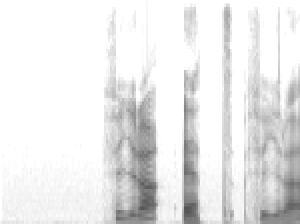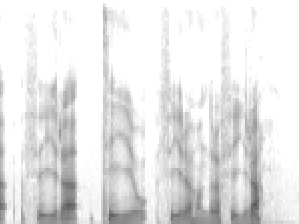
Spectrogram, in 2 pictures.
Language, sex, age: Swedish, female, 23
